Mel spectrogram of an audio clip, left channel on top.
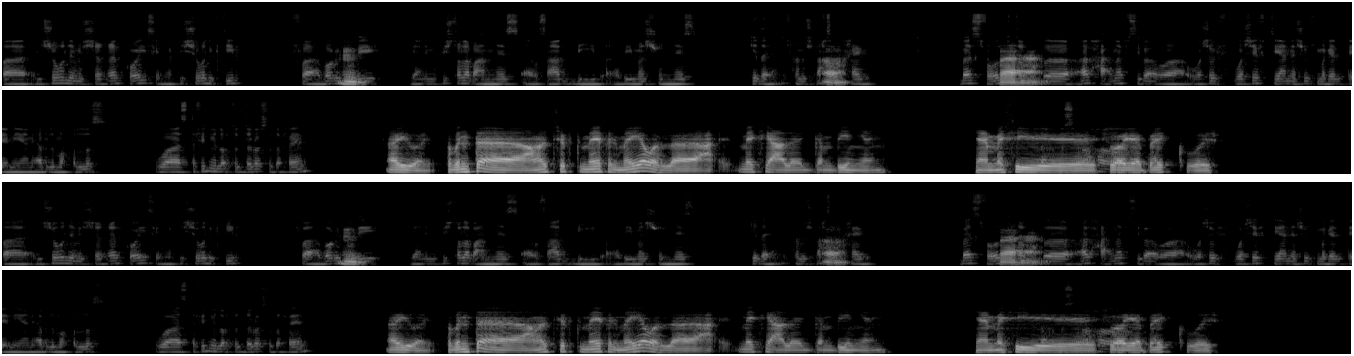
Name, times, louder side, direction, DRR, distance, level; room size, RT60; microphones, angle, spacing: voice 1, 0.0-2.4 2.9-3.8 4.1-6.9 7.5-8.7 9.6-14.5 15.0-16.6 23.8-25.0, left 2 dB, 25° left, 1.0 m, -47 dB
voice 2, 10.0-10.4 17.3-22.3 23.2-25.6, left 4 dB, 40° left, 0.5 m, -30 dB
13.0 x 5.2 x 2.5 m
head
